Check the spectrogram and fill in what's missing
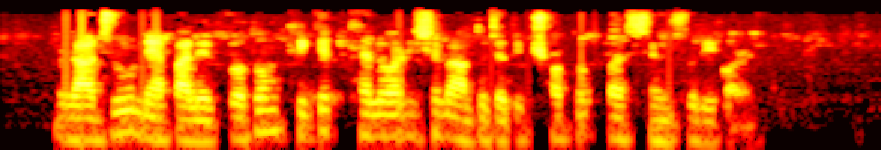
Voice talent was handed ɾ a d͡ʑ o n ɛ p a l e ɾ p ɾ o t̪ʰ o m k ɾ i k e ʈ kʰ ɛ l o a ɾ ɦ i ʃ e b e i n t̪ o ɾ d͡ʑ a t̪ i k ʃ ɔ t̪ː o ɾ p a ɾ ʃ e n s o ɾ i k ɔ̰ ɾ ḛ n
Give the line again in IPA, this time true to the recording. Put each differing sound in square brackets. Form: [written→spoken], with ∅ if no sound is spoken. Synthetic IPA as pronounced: ɾ a d͡ʑ [o→u] n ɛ p a l e ɾ p ɾ o t̪ʰ o m k ɾ i k e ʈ kʰ ɛ l o a ɾ ɦ i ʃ e b e [i→a] n t̪ o ɾ d͡ʑ a t̪ i k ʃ ɔ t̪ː o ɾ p a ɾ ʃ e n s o ɾ i k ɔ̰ ɾ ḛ n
